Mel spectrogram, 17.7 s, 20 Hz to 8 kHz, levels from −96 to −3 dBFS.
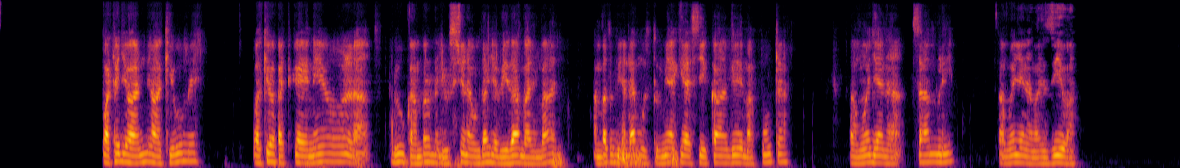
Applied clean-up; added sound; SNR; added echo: neural mask model DeepFilterNet 3.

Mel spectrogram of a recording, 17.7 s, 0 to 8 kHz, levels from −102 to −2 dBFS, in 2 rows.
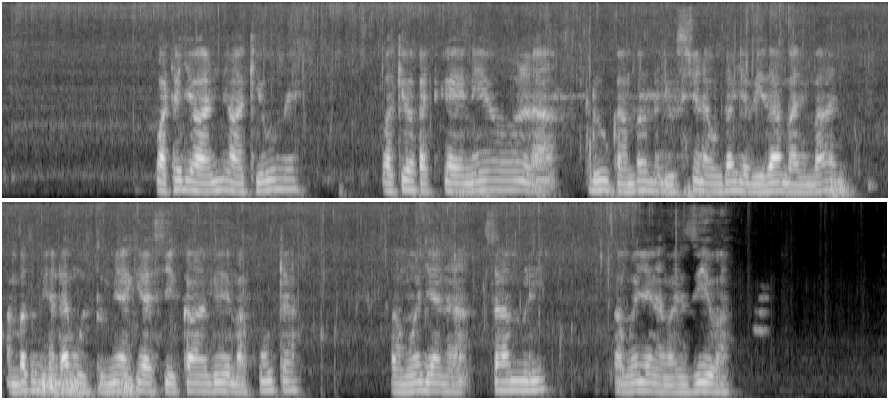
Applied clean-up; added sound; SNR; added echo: none; Sink (filling or washing) / Water tap, faucet; 18 dB; reverberation time 0.4 s.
